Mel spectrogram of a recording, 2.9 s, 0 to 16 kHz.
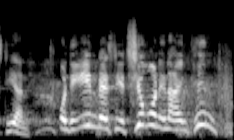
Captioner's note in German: Beifall bei der CDU und dem BÜNDNIS 90/DIE GRÜNEN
